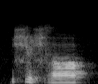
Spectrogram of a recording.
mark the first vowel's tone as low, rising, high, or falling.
falling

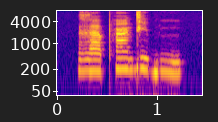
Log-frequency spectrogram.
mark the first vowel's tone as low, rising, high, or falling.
low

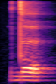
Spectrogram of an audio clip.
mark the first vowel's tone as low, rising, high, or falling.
low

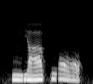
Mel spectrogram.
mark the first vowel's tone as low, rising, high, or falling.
rising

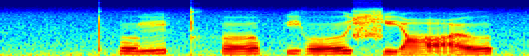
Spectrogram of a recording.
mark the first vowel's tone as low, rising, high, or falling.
rising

